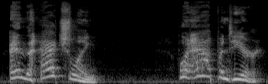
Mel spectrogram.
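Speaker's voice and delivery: high-pitched hammed-up shock; high shocked exclamation. Samus finding the hatchling, high dramatic shock. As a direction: exclaim high, as if just discovering it.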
